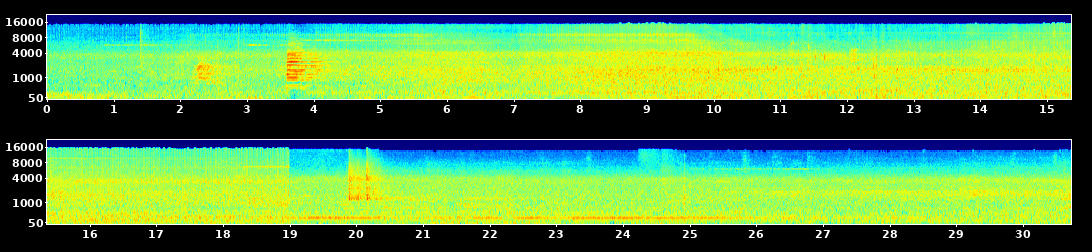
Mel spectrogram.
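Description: City street traffic, with buses and cars passing and pulling up, and a short vehicle horn toot about four seconds in.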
